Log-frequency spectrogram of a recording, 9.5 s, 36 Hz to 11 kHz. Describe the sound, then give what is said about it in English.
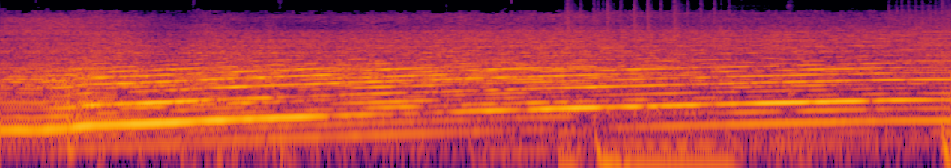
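A car engine revs hard and climbs steadily to 11,000 RPM, its loud whine rising in pitch for several seconds and sustained near redline, with no voices. “we couldn't rev the car in the SEMA convention, but here is a sound clip of that 11,000 RPM.”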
